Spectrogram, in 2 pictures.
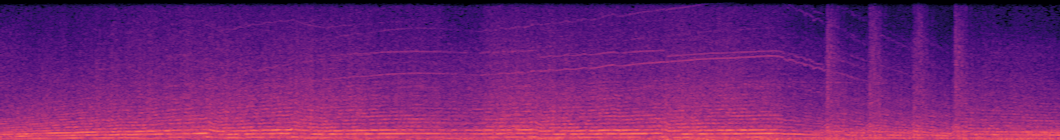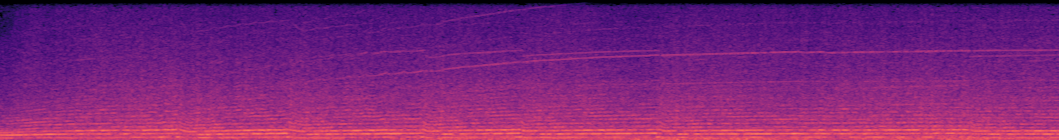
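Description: A racing car engine screams, rising in pitch through each gear and dropping as it shifts.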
